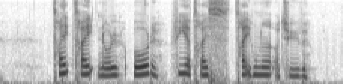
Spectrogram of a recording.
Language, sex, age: Danish, female, 40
